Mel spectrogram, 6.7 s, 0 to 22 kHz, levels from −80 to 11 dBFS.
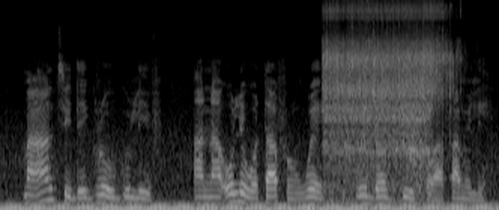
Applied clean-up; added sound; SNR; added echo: none; Mechanical fan + Sink (filling or washing) / Water; -4 dB; none.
